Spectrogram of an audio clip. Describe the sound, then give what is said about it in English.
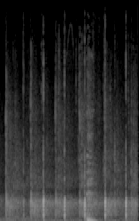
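A few people in a church audience clap sparsely in a steady rhythm, about five distinct claps against a low murmur, sounding thin rather than like full applause. “It's awkward if only one or two clap.”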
